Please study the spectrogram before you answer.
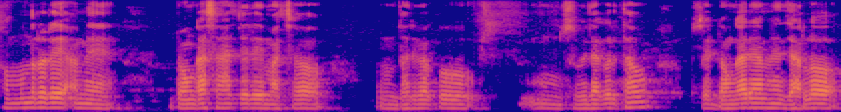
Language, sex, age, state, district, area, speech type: Odia, male, 45-60, Odisha, Mayurbhanj, rural, spontaneous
